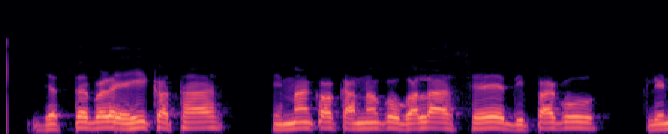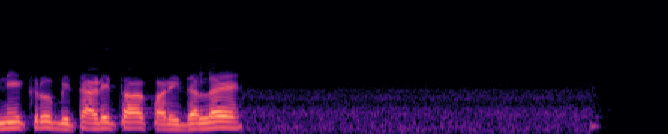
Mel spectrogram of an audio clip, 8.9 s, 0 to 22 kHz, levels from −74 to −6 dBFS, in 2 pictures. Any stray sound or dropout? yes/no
no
